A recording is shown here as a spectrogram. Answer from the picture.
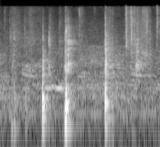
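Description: Sealed playing-card boxes handled and set down on a table: three light, sharp taps in just over a second as the boxes knock together and touch down.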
